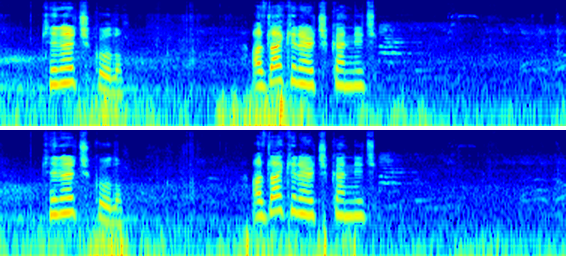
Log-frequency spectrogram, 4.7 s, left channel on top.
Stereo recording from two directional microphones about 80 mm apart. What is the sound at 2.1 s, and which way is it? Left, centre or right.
Speech, right.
